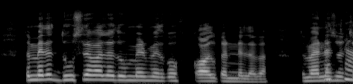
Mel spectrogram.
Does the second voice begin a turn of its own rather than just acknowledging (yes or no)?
no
